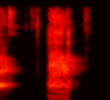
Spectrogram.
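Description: puppies barking

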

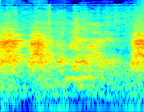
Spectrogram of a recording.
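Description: dogs barking

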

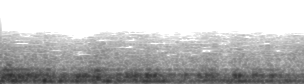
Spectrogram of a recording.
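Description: thunder

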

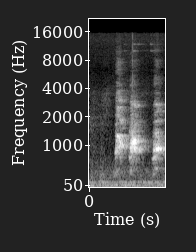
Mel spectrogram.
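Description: dog barking loudly

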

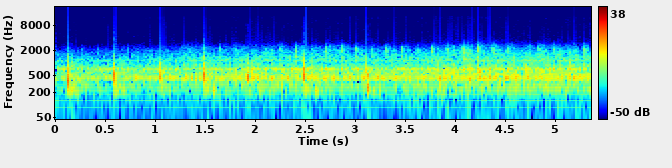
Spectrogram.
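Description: teletype machine running

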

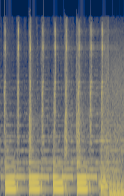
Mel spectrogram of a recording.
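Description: clock ticking

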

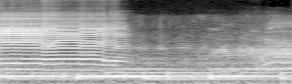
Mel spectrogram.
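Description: sheep bleating

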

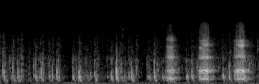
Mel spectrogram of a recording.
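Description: horses galloping

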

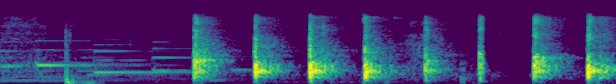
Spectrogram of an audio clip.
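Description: audience clapping

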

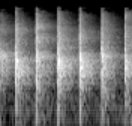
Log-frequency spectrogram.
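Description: loud hand clap

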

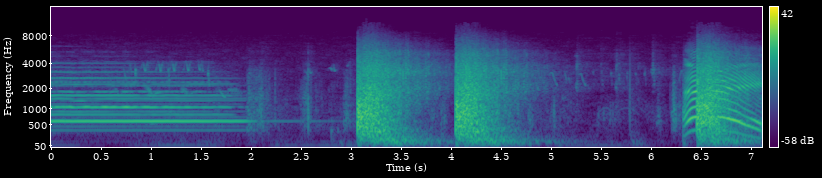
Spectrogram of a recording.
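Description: target pistol shots

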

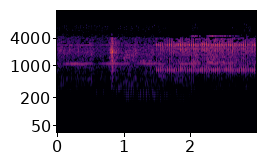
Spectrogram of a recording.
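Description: telephone being dialed

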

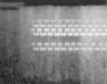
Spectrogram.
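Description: cell phone ringing

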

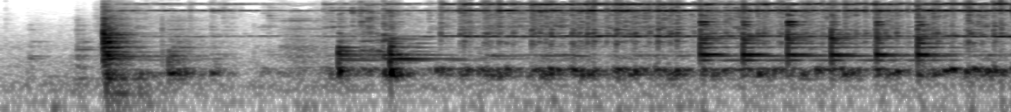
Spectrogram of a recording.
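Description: bell ringing

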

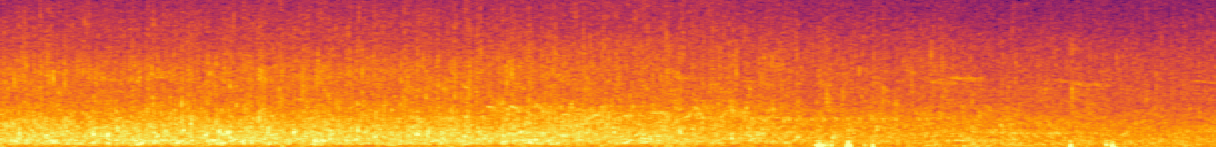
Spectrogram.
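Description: flowing river water

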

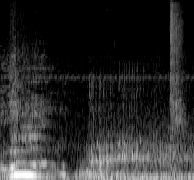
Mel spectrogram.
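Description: lion roaring

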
